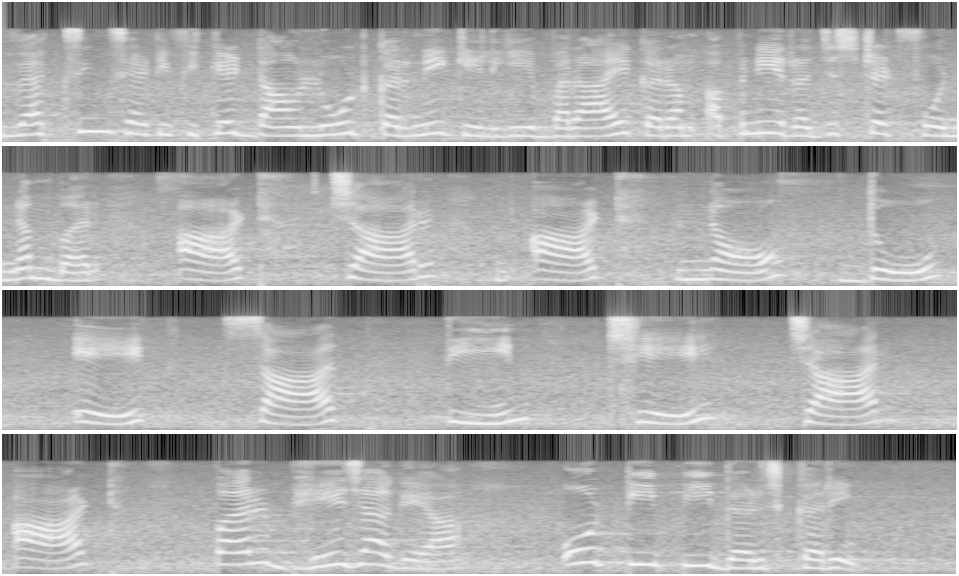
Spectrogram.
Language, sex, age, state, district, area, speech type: Urdu, female, 30-45, Uttar Pradesh, Aligarh, urban, read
